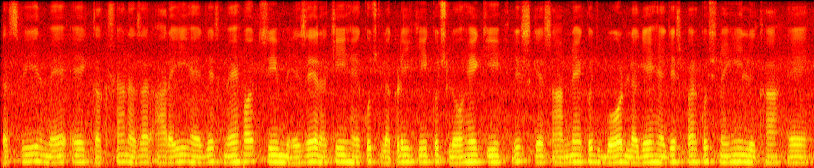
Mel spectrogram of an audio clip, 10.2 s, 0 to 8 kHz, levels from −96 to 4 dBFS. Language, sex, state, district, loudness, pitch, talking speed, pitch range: Hindi, male, Maharashtra, Nagpur, -23 LUFS, 115 Hz, 185 wpm, 105-120 Hz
